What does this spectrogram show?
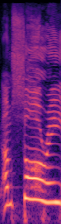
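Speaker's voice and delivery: loud, high-pitched mock apology; mimicked wailed apology. Woman apologizes to her boyfriend, mimicked loud wail. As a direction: cry it out high in her imitated voice.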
